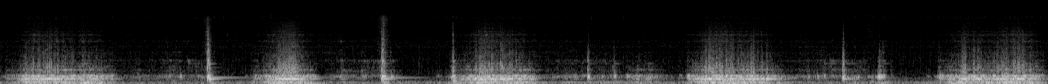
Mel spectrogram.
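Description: Sewer inspection camera's push cable rubbing and scraping in repeated strokes as it is fed down the drain line, about one stroke every two seconds, with a couple of sharp clicks in between.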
